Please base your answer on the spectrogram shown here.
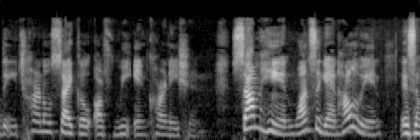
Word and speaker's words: Samhain: Samhain, pronounced Samhain, Savin, or Samhain, known most popularly as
